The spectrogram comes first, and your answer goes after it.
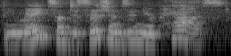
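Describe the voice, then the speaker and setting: A woman's voice: mid-range voice, unhurried, a little mellow. A woman giving an off-the-cuff mystical tarot horoscope reading, repeating phrases in a coaxing, reassuring way. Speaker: tarot reader. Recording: roomy echo, faint background noise.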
